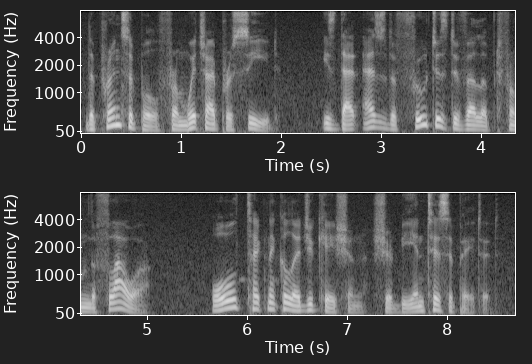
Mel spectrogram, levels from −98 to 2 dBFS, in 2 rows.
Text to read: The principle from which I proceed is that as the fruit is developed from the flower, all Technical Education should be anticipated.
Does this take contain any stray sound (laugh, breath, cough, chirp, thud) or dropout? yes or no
no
